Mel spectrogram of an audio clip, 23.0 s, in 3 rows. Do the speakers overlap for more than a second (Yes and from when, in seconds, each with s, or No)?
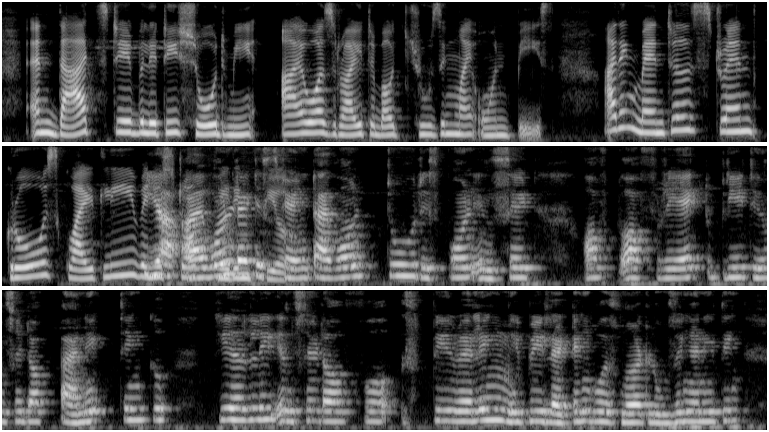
Yes, from 9.1 s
